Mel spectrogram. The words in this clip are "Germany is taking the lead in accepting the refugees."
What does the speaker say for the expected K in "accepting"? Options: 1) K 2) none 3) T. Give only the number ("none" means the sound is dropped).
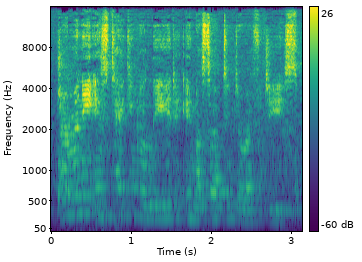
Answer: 2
